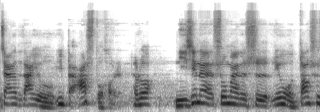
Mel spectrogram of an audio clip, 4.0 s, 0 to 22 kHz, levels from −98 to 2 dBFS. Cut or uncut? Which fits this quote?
uncut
